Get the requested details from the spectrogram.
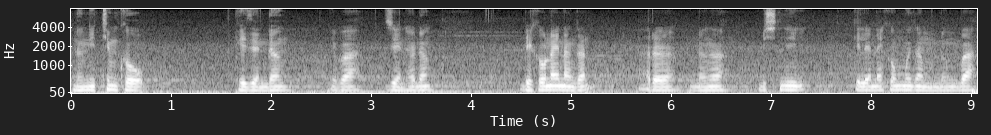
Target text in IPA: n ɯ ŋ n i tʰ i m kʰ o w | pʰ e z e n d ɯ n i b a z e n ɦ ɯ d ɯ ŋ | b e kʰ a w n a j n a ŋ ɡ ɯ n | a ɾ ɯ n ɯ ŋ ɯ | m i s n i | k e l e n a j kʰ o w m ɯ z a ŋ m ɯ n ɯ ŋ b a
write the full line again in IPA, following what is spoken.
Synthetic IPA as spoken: n ɯ ŋ n i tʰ i m kʰ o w | pʰ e z e n d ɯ ŋ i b a z e n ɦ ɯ d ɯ ŋ | b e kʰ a w n a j n a ŋ ɡ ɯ n | a ɾ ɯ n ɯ ŋ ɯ | b i s n i | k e l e n a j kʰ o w m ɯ z a ŋ m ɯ n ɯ ŋ b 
